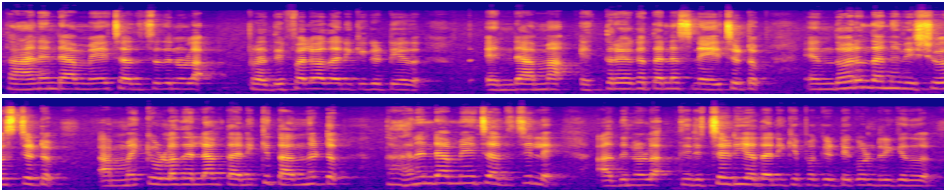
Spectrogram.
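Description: A woman's voice: medium pitch, steady tone, a little fast, a bit bright, natural voice. Woman narrating a sarcastic vengeful young man. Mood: accusing. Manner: mocking, accusing.

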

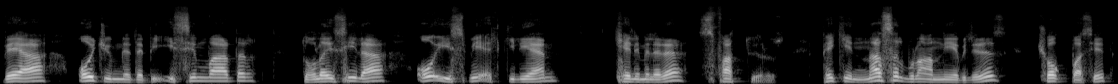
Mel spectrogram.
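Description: A male teacher with a Turkish accent giving a live-streamed vocabulary lesson, repeating and drilling phrases slowly for his viewers. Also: mid-range voice, expressive, darkish tone, no echo, clean studio sound. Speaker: English teacher.

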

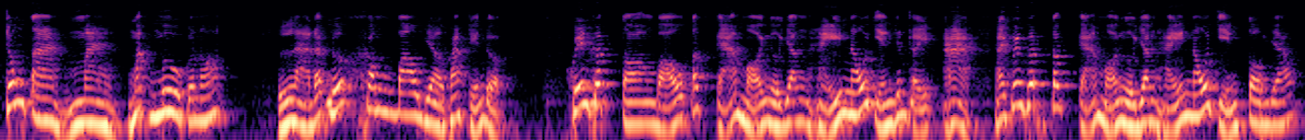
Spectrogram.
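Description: A man's voice: fairly high pitch, very animated, normal speed, dark tone, echoey room. A middle-aged man delivering an angry, scornful rant full of insults and repetition. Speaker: online commentator. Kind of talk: angry ranting monologue.

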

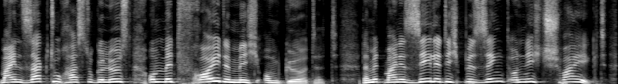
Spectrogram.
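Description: A man preaching a Sunday sermon in a church, swinging between loud exclamations and hushed, quiet passages, and acting out the voices of the story he tells. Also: very high voice, lively intonation, slow, hardly any pauses. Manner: acts out quoted voices in the story.

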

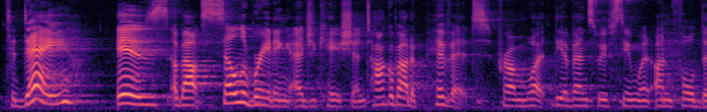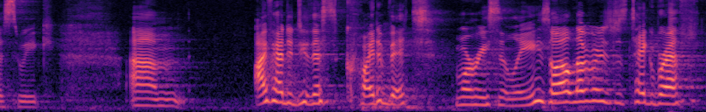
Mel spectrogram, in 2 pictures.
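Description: A woman in her thirties giving a commencement address from a podium, candid and halting, with restarts and fillers. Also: fairly high pitch, sharp tone. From Texas-Mexico border region. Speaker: commencement speaker, news anchor. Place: large auditorium stage. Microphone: podium microphones. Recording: long hall reverb.

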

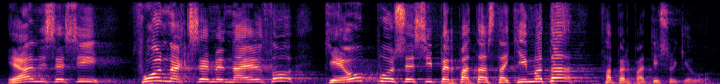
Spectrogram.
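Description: A man's voice: lowish voice, long pauses, mellow, close to an everyday voice. A man preaching voices the apostle Peter, a bold fisherman stepping onto the waves, calling out in raised, pleading tones.

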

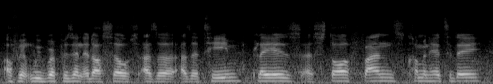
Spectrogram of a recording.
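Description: A young man, a footballer giving a relaxed, candid post-match interview into a handheld mic in an empty stadium. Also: fairly high pitch, normal speed. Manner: relaxed, candid, laughs easily. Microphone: handheld reporter mic. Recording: slightly dull outdoor audio with faint noise.

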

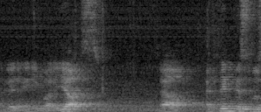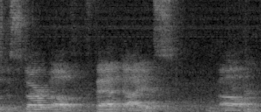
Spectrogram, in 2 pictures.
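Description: Here a preacher in his thirties, medium in pitch, delivers a chatty, self-deprecating sermon, frequently restarting, using fillers and stumbling now and then. The echoey church audio, captured via the pulpit mic by a far-off camera, has a noisy background.

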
